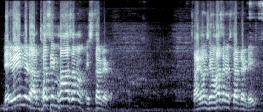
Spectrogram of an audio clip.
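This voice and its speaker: A man's voice: high-pitched, animated, moderate pace, fairly bright tone, poor audio. A man giving a spiritual discourse, often asking his listeners questions and acting out small dialogues. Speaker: spiritual teacher.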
